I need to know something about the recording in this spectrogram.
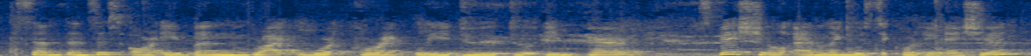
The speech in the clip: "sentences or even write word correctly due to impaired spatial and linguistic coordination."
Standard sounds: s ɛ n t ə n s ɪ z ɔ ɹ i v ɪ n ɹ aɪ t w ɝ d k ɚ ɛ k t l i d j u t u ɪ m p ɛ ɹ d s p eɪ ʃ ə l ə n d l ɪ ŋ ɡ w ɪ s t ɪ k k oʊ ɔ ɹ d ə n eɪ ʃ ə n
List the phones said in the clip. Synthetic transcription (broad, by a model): s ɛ n t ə n s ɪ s ɔ ɹ i v ɪ n ɹ aɪ t w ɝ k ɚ ɛ k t l i d j u t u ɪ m p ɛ ɹ s p eɪ ʃ ə l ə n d l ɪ ŋ ɡ w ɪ s t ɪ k k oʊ ɔ ɹ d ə n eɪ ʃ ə n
